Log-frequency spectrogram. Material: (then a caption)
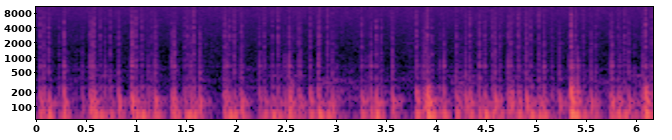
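Cardboard. Fingertips and short nails of both hands tap and scratch the front face of a large, flat, hollow red printed cardboard box held upright facing the mic. Fast, uneven runs of deep, hollow, boomy thumps that die away almost instantly, with faint brushing scratches between them.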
